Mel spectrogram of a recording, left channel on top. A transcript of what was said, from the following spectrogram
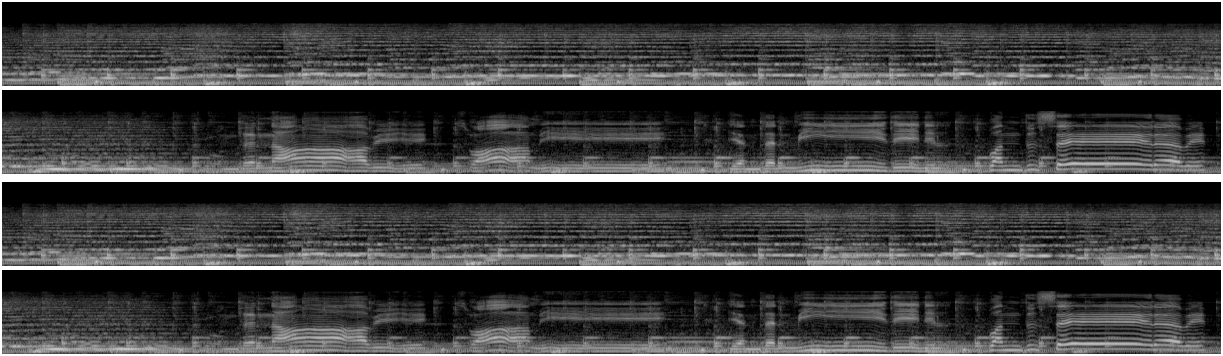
ஆவியே சுவாமி எந்தன் மீதினில் வந்து சேரவே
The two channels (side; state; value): both; identical; correlation 1.00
